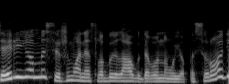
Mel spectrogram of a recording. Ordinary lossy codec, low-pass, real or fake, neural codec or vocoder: Opus, 24 kbps; 7.2 kHz; fake; codec, 16 kHz, 2 kbps, FunCodec, trained on Chinese and English, 25 frames a second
